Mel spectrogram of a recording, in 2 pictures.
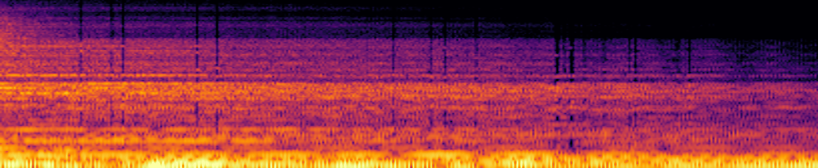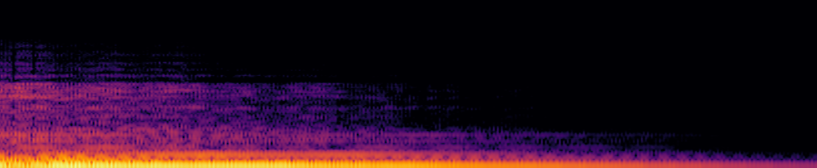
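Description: Final chord of a rock power ballad on distorted electric guitar, held and left ringing, slowly dying away over the last few seconds.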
